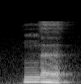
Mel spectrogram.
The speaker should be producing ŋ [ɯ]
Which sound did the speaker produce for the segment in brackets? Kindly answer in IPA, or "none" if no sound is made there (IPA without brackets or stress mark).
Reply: ə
